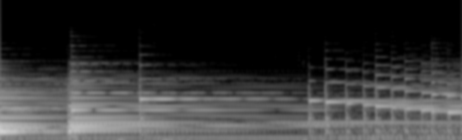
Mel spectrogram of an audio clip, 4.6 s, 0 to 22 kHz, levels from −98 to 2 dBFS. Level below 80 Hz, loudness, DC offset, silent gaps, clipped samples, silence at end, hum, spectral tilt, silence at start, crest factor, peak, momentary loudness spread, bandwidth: -50 dBFS; -31 LUFS; under 0.1%; none; under 0.1%; 0 s; none; -10 dB/octave; 0 s; 20 dB; -10 dBFS; 18 LU; 5 kHz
